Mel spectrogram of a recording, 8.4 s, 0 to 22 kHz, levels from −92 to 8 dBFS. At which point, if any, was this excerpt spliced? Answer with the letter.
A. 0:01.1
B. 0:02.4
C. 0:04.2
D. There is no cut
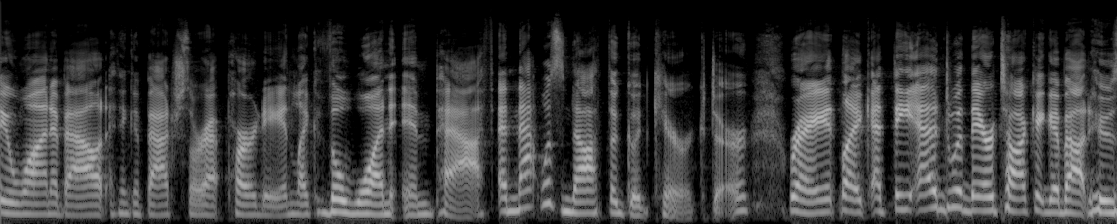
D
